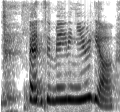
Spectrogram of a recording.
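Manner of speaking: amused, laughing hello; laughing greeting. Real, not acted. Greeting her perfectionism, amused.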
